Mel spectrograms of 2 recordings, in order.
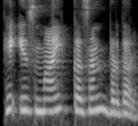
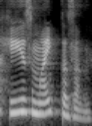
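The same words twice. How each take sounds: First: Slow, careful read of the wrong sentence; slow teacher dictation. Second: Slow, careful read of the corrected sentence; slow teacher dictation. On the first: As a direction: spell it out word by word for the class. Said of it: "गलत है". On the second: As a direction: lay out each word clearly for the class. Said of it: "right होगा". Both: Shown as a demonstration.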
